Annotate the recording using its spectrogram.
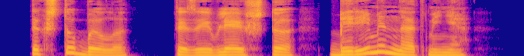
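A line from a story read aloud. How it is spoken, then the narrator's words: Deadly calm question. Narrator (Russian): убийственно спокойным тоном спросил я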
